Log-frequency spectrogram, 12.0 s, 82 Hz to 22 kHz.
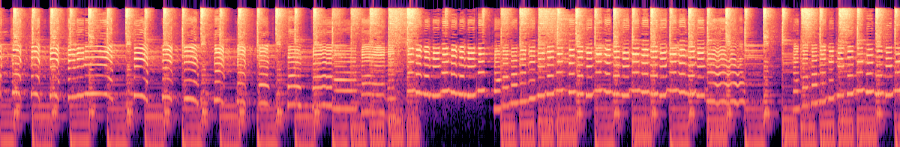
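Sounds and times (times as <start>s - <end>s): oom-pah bass and chords: 0.0s - 12.0s
saxophone melody: 0.0s - 12.0s.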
